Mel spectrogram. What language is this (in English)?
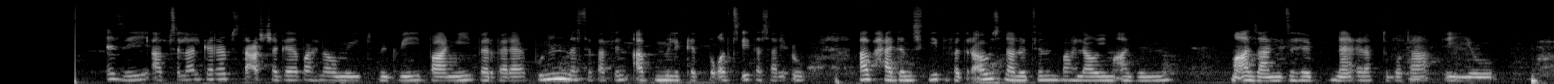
Tigrinya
